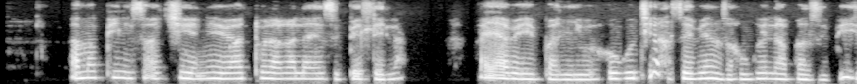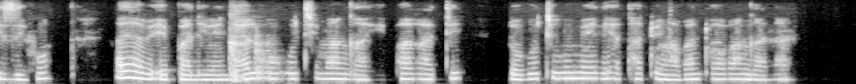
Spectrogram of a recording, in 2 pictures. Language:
North Ndebele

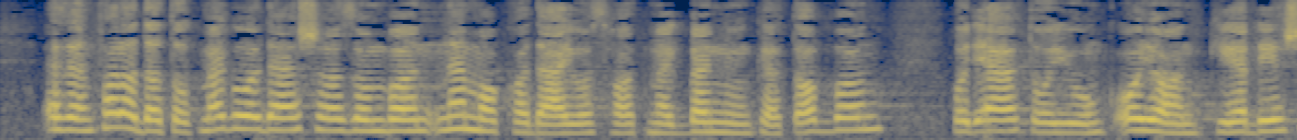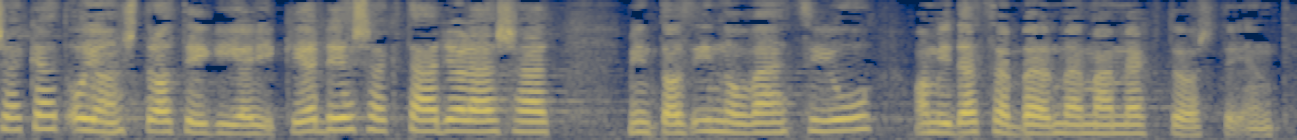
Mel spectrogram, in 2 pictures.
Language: Hungarian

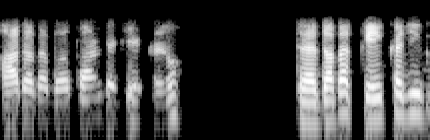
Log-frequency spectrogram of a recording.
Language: Sindhi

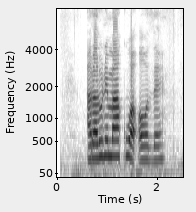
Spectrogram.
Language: Kikuyu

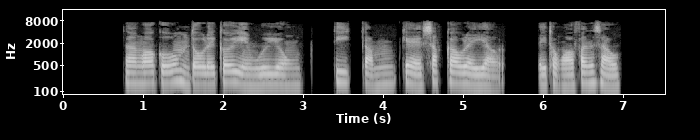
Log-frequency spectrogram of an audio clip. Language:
Cantonese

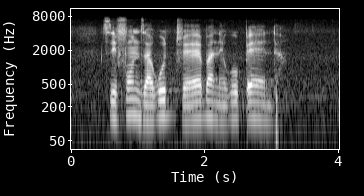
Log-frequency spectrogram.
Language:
Swati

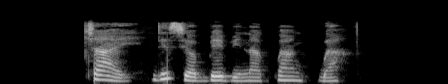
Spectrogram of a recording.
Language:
Nigerian Pidgin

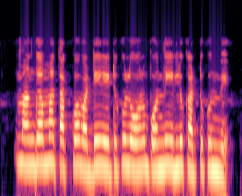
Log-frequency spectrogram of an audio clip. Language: Telugu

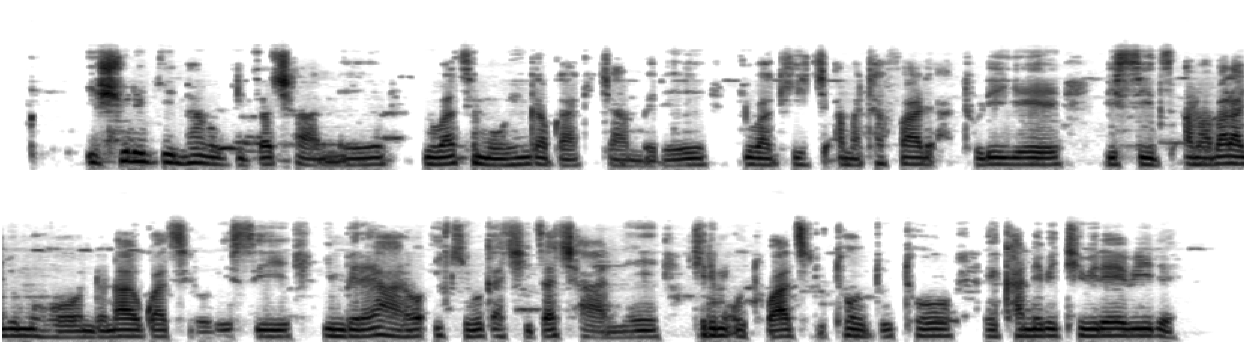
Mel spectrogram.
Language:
Rundi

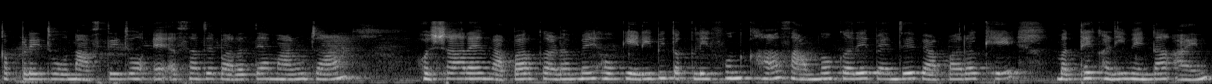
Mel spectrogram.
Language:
Sindhi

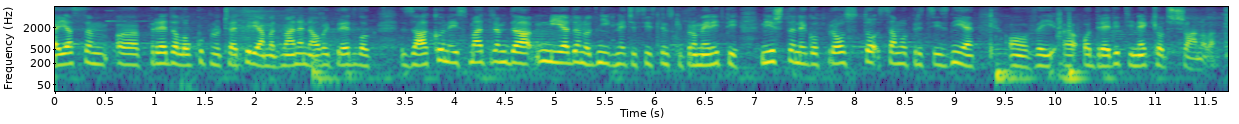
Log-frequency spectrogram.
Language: Serbian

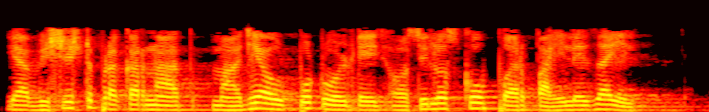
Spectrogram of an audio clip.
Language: Marathi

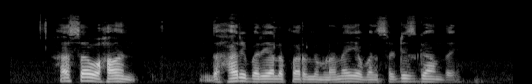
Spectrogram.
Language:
Pashto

